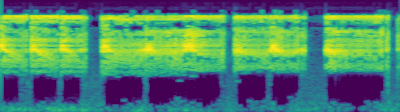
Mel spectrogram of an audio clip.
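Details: Cicada screaming in long, harsh, high buzzing bursts separated by brief pauses, the shrill drone pulsing throughout.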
